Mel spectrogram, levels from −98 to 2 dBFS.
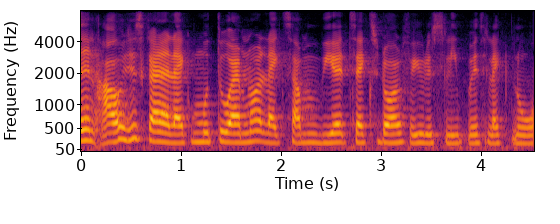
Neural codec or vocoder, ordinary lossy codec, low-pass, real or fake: none; none; none; real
